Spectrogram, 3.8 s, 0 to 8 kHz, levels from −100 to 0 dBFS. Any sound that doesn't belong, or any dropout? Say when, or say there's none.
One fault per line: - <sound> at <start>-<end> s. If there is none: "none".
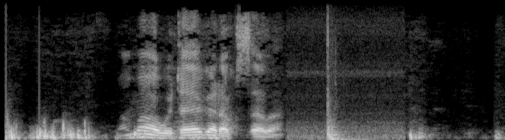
- thud at 2.4-2.8 s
